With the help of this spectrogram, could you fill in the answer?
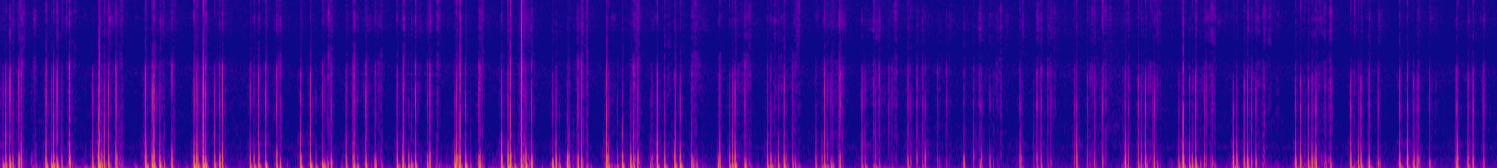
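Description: Long painted nails and fingertips tap and scratch fast on a solid, hand-sized, flat grey textured EVA foam workout pad shaped like a heart. The result is a dense stream of soft, dull, low thuds with almost no ring, broken by brief pauses, plus faint scratchy rustles between them.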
